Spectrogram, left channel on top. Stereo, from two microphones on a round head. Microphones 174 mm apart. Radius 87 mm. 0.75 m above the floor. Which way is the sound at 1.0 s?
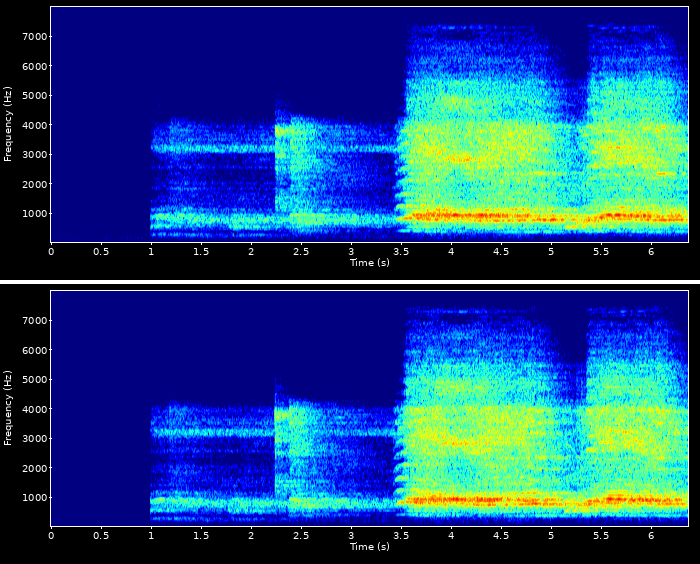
65° right (ahead or behind).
